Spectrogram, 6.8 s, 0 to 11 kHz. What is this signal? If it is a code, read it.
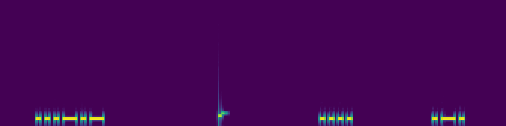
Morse code, heard as a keyed tone, about 20 wpm, spaced as for 7 wpm, 700 Hz. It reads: <SK> HR
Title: Top 90 QSO Elements - 6x Character Spacing - 20wpm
